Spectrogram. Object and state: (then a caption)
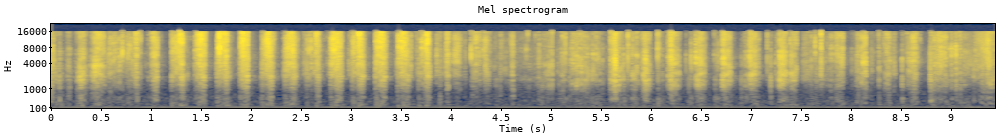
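Woven elastic fabric band. Long nails scratch and rub a folded blue woven elastic fabric resistance band. Quick, bright, scratchy strokes repeat several times a second at a soft, uneven rhythm, with a faint steady low hum underneath.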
